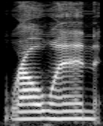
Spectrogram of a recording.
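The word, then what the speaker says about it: Relwen: Relwyn, if you're only listening and not viewing the screen, is spelled R-E-L-W-E-N and has a little red like bird logo.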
